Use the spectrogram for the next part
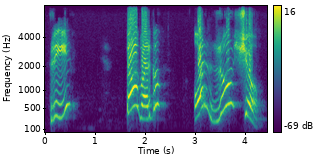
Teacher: इनका उच्चारण स्थान है मुर्धा इसे हम मुर्धन्य कहते हैं चौथा देखिए थ थो दो धो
